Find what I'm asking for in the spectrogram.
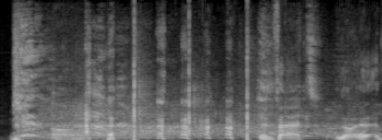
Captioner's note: laughter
